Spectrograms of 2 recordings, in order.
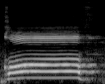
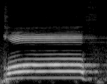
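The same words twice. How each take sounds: Both takes have the same delivery.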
